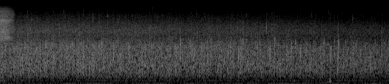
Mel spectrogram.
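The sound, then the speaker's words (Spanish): An audience claps hands loudly for God in a dense, sustained burst of applause, a steady wash of overlapping claps that holds for several seconds with no talking over it. “Démosle, démosle palmas fuertes a Él.”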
